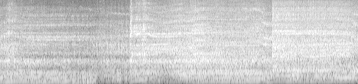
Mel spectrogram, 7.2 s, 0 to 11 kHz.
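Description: Kubota M6040SU tractor's four-cylinder diesel engine working hard under load, revving up about two and a half seconds in, while its spinning rear tyres churn and splash through flooded paddy mud.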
